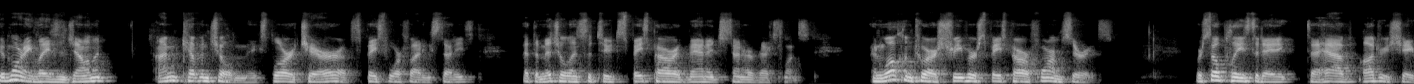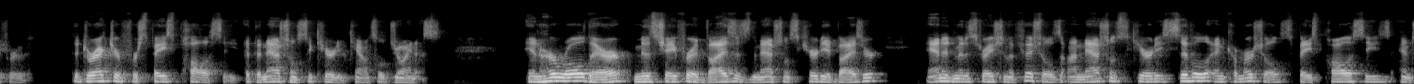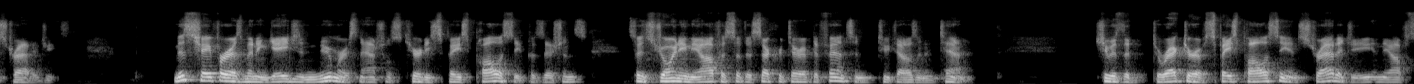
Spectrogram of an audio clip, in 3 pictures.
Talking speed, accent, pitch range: 160 wpm, American, 115-150 Hz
